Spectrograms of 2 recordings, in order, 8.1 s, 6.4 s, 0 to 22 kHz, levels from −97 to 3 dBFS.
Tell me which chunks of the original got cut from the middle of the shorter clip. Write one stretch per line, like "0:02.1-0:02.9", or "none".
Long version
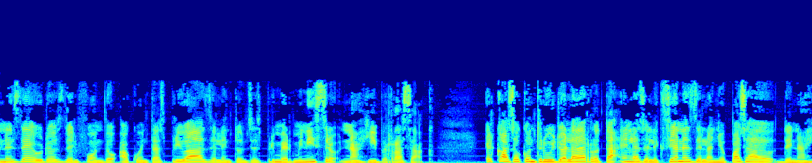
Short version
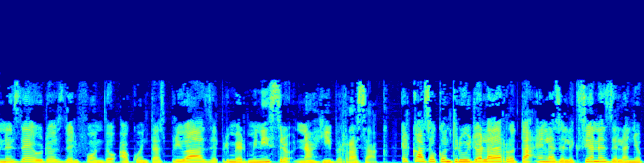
0:02.2-0:02.6
0:04.4-0:04.8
